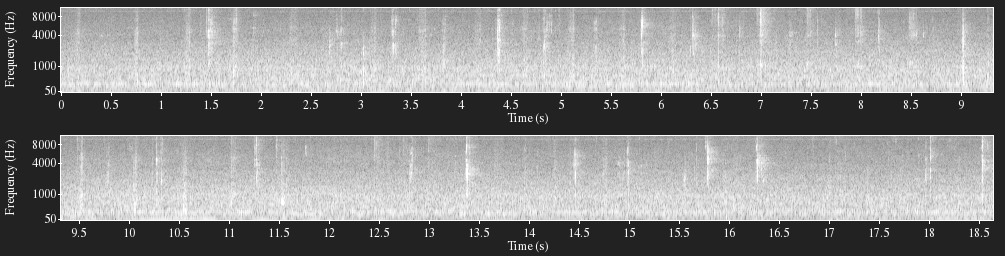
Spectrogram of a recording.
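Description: Close-up mouth sounds of a person eating paratha with chicken curry by hand: chewing with irregular wet smacks and clicks, about one or two a second, over a steady low hum.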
